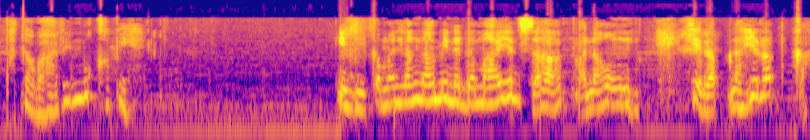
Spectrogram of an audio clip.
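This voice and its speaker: An actress playing a forgiving elderly Filipino mother and grandmother in a radio drama, speaking tenderly and earnestly in drawn-out phrases. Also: medium pitch, lively intonation, warm tone, lightly acted. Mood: apologetic, consoling. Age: older. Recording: dull lo-fi audio with music underneath.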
